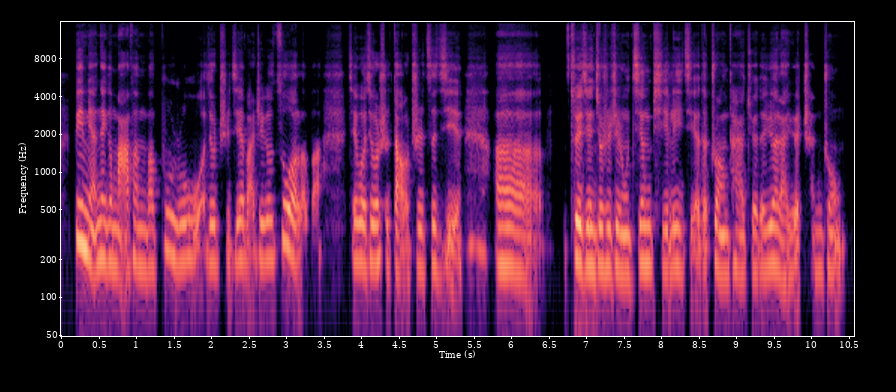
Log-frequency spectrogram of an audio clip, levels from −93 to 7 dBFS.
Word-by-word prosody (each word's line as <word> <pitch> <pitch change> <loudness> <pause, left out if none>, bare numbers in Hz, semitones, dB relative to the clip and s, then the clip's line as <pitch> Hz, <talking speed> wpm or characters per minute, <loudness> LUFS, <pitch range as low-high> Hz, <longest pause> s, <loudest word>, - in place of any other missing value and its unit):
避 280 -2 +8
免 225 -7 +6
那 200 - +2
个 190 - 0
麻 175 0 +2
烦 180 -3 -4
吧， 170 0 -3
不 220 +7 -4
如 195 +1 -1
我 - - -3
就 190 0 0
直 185 - -10
接 195 +1 0
把 - - -4
这 195 - -2
个 205 +1 -1
做 255 +5 +4
了 - - -4
吧。 - - -6 0.4
结 195 - -2
果 195 -1 +5
就 185 0 +2
是 190 -1 -5
导 - - 0
致 175 -1 -4
自 180 +2 -2
己， 155 - -4 0.4
呃， 180 - 0 0.3
最 200 -2 +8
近 180 -1 +3
就 180 +2 +2
是 175 0 0
这 180 - 0
种 160 -1 +2
精 185 +5 0
疲 170 -1 -4
力 175 0 -1
竭 - - -5
的 - - -3
状 160 -6 0
态， 165 -1 -6
觉 165 +2 -5
得 - - -3
越 180 +1 +2
来 145 -5 -3
越 - - -1
沉 165 0 -9
重。 165 +9 -5
180 Hz, 270 characters per minute, -20 LUFS, 170-195 Hz, 0.4 s, 避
